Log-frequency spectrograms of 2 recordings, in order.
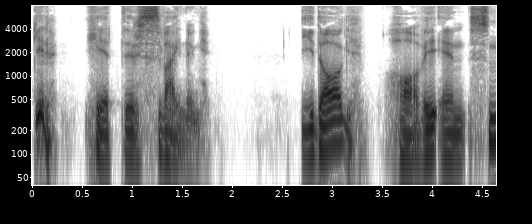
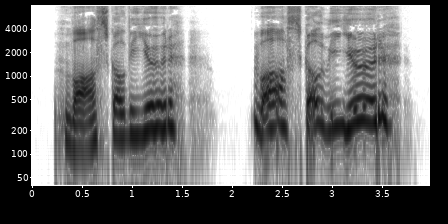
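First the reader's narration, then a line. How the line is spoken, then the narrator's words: Mother in utter despair. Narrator (Norwegian): sa moren helt fortvilet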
